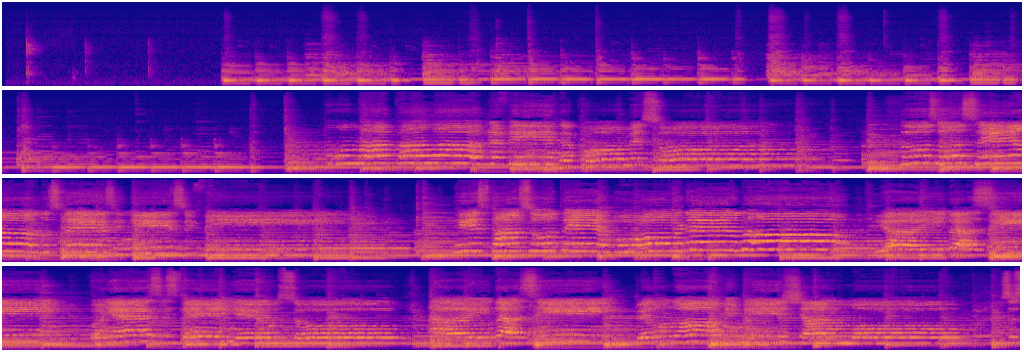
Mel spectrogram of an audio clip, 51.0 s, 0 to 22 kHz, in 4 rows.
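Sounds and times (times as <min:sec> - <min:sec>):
acoustic guitar: 0:00.1 - 0:50.9
woman singing: 0:16.8 - 0:23.0, 0:23.9 - 0:30.2, 0:31.2 - 0:50.9.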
